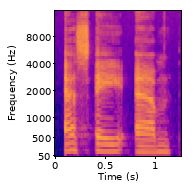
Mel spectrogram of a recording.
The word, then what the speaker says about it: Samhain: Now, if you look at the word Samhain, it's actually spelled Samhain, like S-A-M-H-A-I-N, but it's pronounced Samhain.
